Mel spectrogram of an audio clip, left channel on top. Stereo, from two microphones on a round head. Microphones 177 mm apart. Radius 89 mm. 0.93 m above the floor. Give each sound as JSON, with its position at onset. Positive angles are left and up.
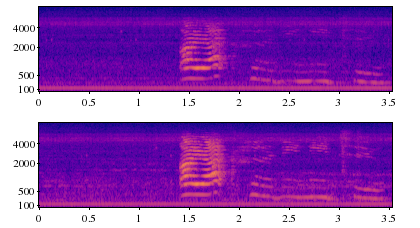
{"t": 1.4, "sound": "a child speaking", "side_deg": -55, "distance_m": 0.5}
